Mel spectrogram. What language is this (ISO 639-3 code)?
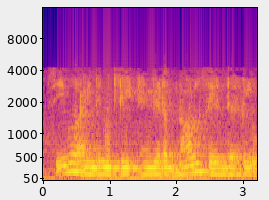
tam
